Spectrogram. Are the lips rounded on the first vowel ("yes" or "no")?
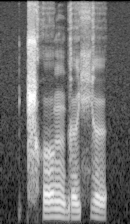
no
